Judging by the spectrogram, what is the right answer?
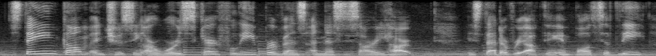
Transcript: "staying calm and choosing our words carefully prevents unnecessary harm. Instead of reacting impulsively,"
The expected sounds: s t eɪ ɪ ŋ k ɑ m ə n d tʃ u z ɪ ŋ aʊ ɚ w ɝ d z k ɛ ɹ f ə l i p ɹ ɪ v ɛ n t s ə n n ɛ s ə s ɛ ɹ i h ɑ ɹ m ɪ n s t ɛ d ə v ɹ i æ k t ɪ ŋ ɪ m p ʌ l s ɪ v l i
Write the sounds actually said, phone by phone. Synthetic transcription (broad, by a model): s t eɪ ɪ ŋ k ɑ m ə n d tʃ u s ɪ ŋ aʊ ɚ w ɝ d s k ɛ ɹ f ə l i p ɹ ɪ v ɛ n t s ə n n ɛ s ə s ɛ ɹ i h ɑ ɹ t ɪ n s t ɛ d ə v ɹ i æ k t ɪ ŋ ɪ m p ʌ l s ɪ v l i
